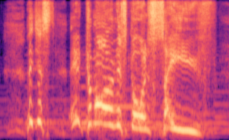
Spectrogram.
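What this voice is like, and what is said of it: Silly put-on accent. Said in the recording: “I don't know why I went into a silly accent then.”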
